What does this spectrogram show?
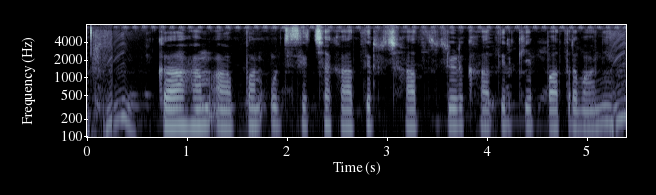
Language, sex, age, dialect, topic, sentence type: Bhojpuri, male, 18-24, Northern, banking, statement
